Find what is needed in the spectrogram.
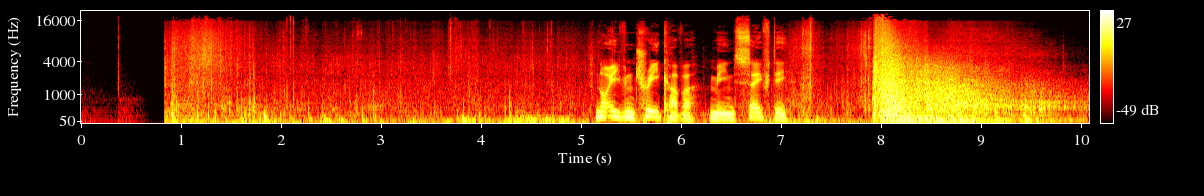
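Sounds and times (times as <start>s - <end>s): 
speech: 5.2s - 7.3s
artillery shell fired by Ukrainian troops: 7.9s - 10.0s.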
